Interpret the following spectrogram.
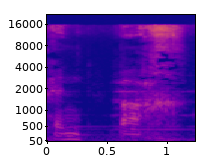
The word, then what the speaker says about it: penn-bazh: Okay, so it's like this hanging above the door, the Penn-bazh, derv. My pronunciation is perhaps wrong. It's Penn-bazh, because it's said H is sometimes pronounced Bach.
